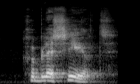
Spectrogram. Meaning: past participle of blesseren
- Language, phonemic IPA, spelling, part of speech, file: Dutch, /ɣəblɛˈsert/, geblesseerd, verb / adjective, Nl-geblesseerd.ogg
